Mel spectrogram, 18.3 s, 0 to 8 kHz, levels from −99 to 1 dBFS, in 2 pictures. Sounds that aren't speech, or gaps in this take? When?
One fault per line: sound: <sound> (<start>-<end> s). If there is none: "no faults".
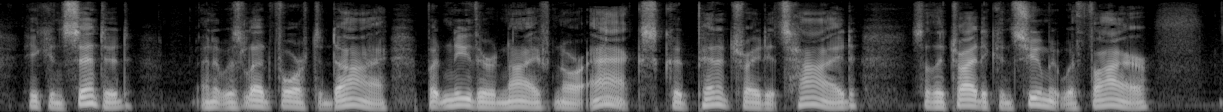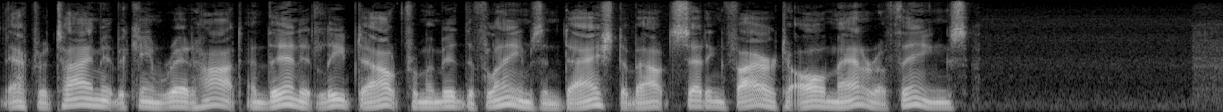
no faults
